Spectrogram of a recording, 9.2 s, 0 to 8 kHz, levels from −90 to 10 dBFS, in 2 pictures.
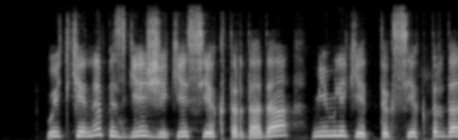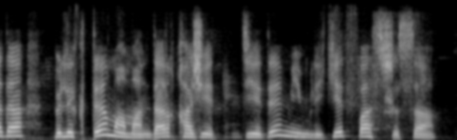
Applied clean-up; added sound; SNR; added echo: neural mask model DeepFilterNet 3.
